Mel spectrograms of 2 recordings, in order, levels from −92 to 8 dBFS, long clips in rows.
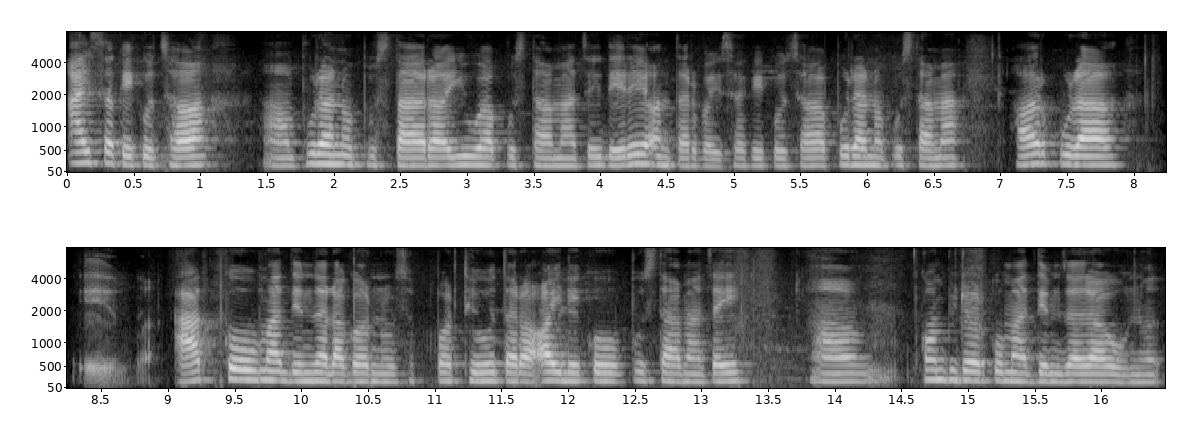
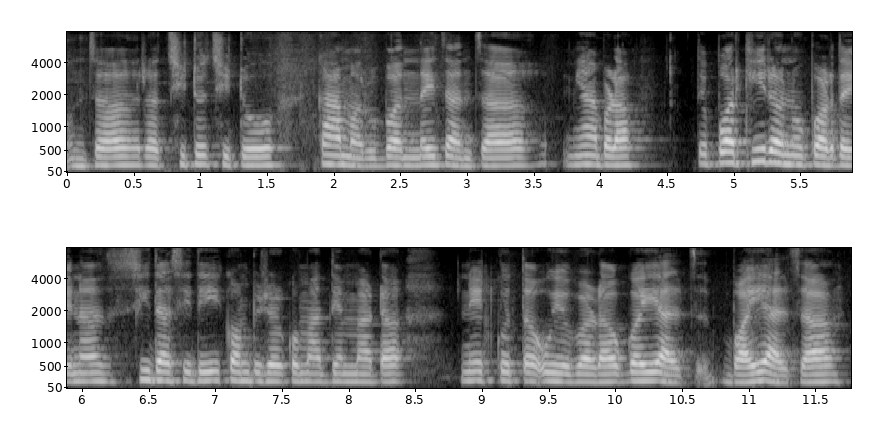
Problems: none marked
